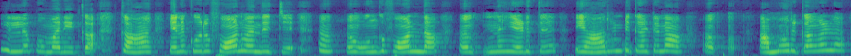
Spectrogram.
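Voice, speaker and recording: A woman's voice: high voice, flat delivery, moderate pace, fairly bright tone. A woman voicing a stammering anxious young woman. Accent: Kanyakumari Tamil. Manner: hesitant, stammering.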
